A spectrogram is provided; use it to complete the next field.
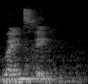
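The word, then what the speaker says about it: Wednesday: இதனோட ப்ரொனவுன்சியேஷன் வந்து நம்ம எப்படி யூஸ் பண்ணணும் அப்படின்னு பார்த்தா வென்ஸ்டே. வென்ஸ்டே வெட்னஸ்டே அப்படின்றத நம்ம வென்ஸ்டே அப்படின்னு சொல்லிட்டு தான் ப்ரொனவுன்ஸ் பண்ணணும்.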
